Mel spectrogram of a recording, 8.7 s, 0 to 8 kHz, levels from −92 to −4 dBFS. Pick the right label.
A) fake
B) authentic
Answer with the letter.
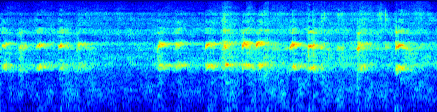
A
